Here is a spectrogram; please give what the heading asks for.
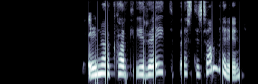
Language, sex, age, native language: Icelandic, female, 40-49, Icelandic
